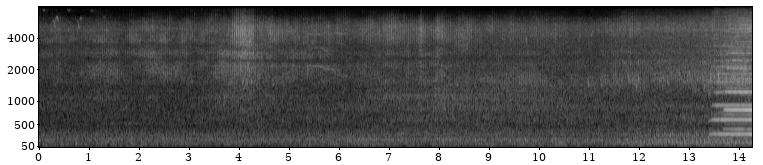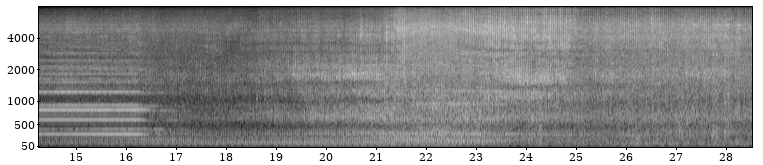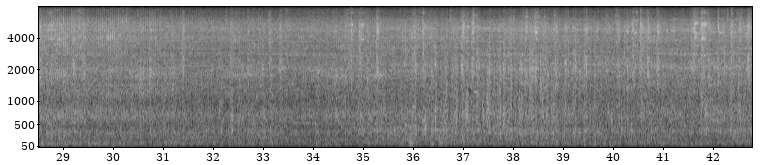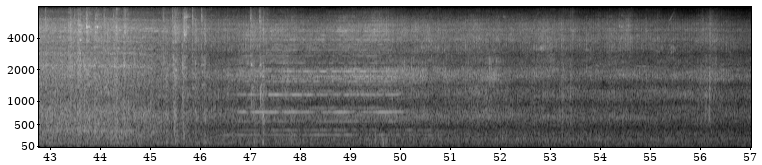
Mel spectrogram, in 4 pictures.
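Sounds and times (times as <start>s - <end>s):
coaches rolling on rails: 0.0s - 57.0s
locomotive engine rumbling: 0.0s - 57.0s
train horn blast: 13.4s - 17.3s, 46.4s - 50.6s.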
